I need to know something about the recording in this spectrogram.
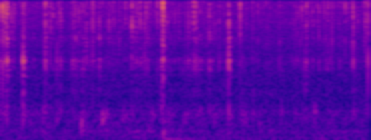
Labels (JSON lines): {"label": "ambient", "recorder": "HydroMoth"}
